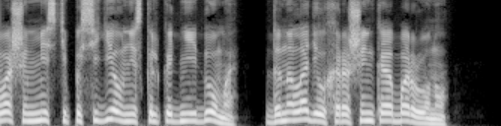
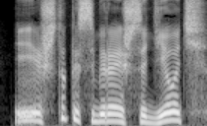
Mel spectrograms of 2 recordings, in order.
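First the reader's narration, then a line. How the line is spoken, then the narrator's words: Lazy question. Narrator (Russian): лениво спросил Адалиус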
